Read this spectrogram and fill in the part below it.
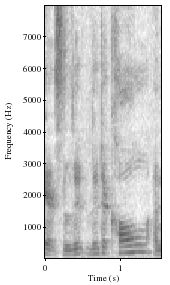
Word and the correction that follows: Ludicolo: Ludicolo, Ludicolo.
